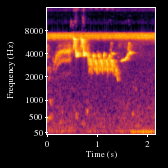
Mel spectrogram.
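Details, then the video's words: Bird singing a continuous twittering phrase that starts high and slides gradually downward, with a persistent shrill whine throughout and faint low rumble. "Canto dos pássaros"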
